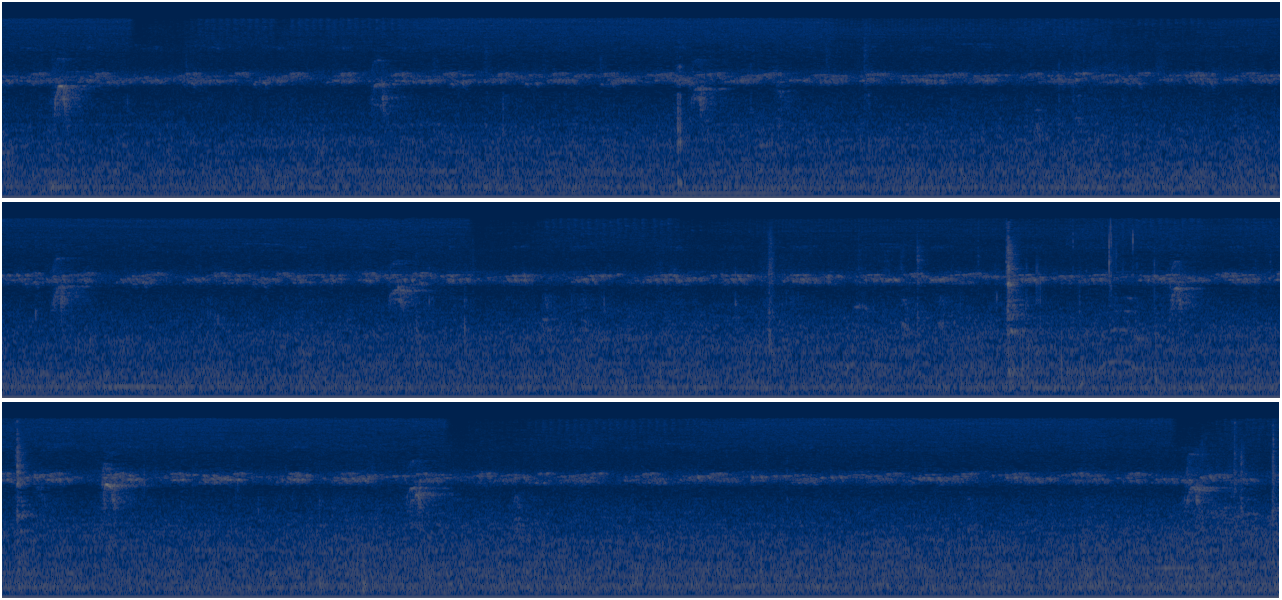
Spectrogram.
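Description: Steady high-pitched insect chirping, pulsing rapidly without a break, with about ten light clicks and taps scattered through it.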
